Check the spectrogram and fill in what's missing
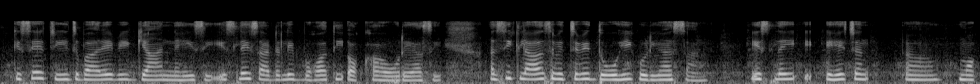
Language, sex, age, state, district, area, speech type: Punjabi, female, 18-30, Punjab, Rupnagar, rural, spontaneous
